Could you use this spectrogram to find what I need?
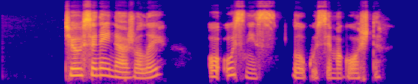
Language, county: Lithuanian, Marijampolė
